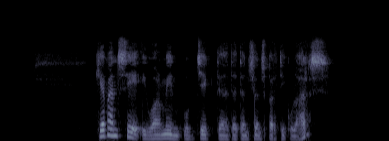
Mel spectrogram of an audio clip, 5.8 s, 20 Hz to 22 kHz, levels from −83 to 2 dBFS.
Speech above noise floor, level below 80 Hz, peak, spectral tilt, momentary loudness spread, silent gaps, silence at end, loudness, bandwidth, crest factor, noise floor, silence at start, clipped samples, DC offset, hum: 29 dB; -72 dBFS; -24 dBFS; -3 dB/octave; 12 LU; none; 0.9 s; -43 LUFS; 7.6 kHz; 22 dB; -73 dBFS; 0.55 s; under 0.1%; under 0.1%; none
